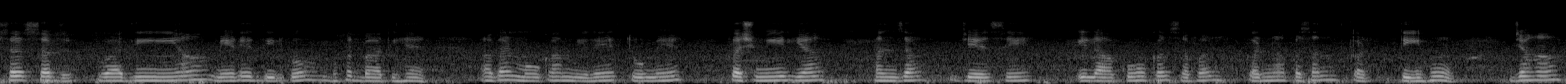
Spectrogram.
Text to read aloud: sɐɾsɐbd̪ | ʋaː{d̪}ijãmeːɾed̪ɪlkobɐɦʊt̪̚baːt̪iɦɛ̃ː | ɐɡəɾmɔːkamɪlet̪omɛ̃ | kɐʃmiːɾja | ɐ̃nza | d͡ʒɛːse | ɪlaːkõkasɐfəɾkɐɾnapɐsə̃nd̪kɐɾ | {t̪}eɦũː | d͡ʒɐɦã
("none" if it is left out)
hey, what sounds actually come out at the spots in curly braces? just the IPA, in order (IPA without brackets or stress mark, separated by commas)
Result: d̪, t̪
